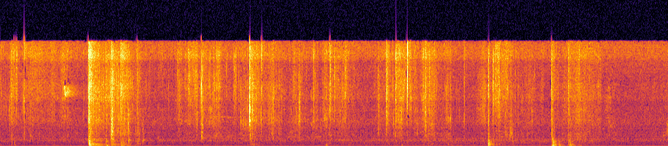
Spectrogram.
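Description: Footsteps on twigs and leaf litter with several sharp wooden knocks as a long wooden pole is carried and bumped against logs, the loudest knock about a second in and two more close together near the end.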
